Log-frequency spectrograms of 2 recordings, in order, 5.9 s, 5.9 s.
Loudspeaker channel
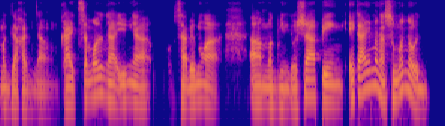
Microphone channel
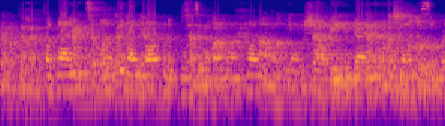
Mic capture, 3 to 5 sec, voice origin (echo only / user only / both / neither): both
